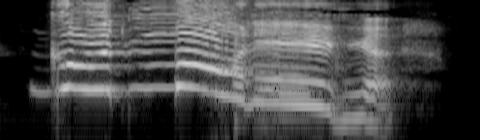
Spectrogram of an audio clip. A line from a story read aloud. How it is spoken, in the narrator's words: boomed the creature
